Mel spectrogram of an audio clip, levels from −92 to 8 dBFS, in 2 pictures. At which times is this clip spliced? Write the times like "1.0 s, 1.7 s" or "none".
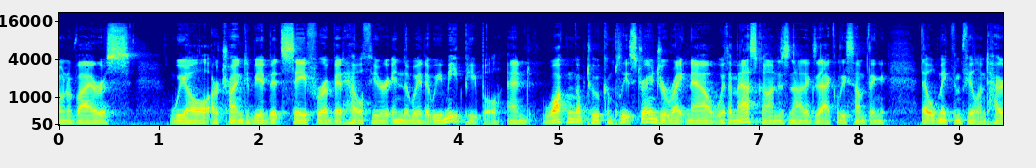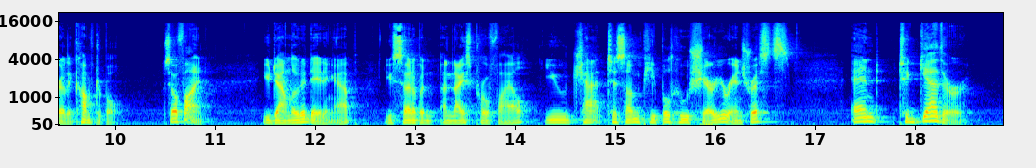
none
